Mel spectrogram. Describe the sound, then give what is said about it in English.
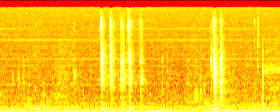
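Two short flurries of computer keyboard typing, a handful of crisp clicking keystrokes each, separated by a brief pause, fairly quiet over a low steady background hum. “I was was typing it in.”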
